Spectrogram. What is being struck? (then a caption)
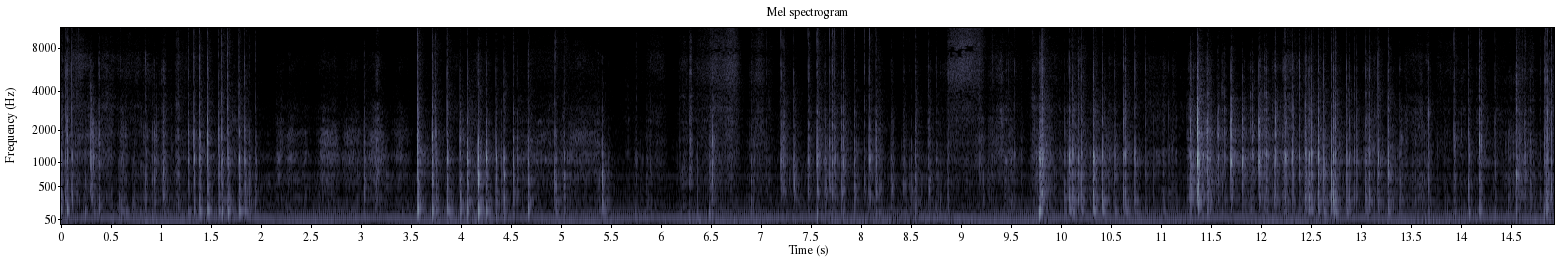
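Clear hard plastic blister pack over card backing. An Oral-B toothbrush head blister pack, about hand length, with a clear hard plastic shell over a card backing and the brush heads inside, is held in the hands and tapped with long acrylic nails. The taps come as rapid, crisp, keyboard-like clicks with faint crinkling of the plastic, clustered in bursts with short pauses between.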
